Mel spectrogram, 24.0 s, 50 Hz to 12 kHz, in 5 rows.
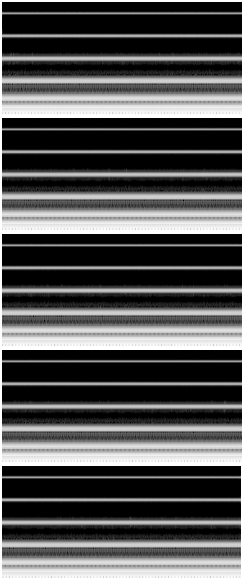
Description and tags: From Wikipedia:
"A Shepard tone, named after Roger Shepard (born 1929), is a sound consisting of a superposition of sine waves separated by octaves. When played with the base pitch of the tone moving upward or downward, it is referred to as the Shepard scale. This creates the auditory illusion of a tone that continually ascends or descends in pitch, yet which ultimately seems to get no higher or lower."
These samples use individual "Shepard notes", allowing you to play scales and melodies that sound like they're always increasing or decreasing in pitch as long as you want. But the effect will only work if used with all the samples in the "Shepard Note Samples" pack.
